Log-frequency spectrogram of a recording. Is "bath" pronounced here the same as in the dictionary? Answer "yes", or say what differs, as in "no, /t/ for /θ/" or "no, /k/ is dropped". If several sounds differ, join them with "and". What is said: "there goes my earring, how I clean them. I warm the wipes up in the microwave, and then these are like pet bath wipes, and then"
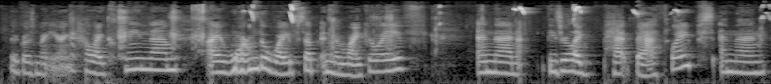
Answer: yes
